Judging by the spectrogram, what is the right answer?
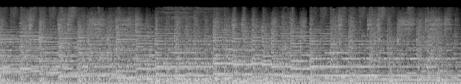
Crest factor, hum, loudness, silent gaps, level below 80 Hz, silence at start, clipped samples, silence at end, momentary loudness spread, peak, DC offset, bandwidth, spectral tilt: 12 dB; none; -13 LUFS; none; -20 dBFS; 0 s; under 0.1%; 0 s; 2 LU; 0 dBFS; under 0.1%; 15.5 kHz; -4 dB/octave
